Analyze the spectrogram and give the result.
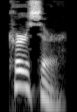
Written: cursor

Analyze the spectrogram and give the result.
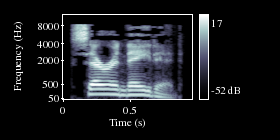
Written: serenaded

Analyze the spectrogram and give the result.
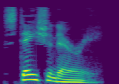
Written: Stationary

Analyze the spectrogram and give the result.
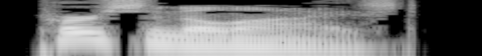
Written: personalized

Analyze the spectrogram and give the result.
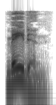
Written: maiden

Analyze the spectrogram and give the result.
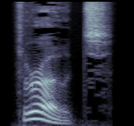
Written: throats

